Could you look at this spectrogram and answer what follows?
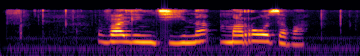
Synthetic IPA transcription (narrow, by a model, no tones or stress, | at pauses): valʲenʲtʲinamarozɐva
